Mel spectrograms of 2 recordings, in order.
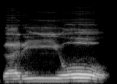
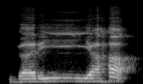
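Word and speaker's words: गरीयः: In all your book, it is written gariyo. It is also correct. But at the time of chanting, we have to pronounce it as like gariyaha. So cut the O with the pencil and put visarga.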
